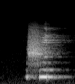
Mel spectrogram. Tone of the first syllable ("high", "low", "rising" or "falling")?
falling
